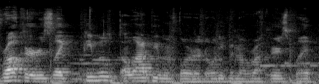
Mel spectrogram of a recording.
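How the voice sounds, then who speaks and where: A young woman with a notably low voice chats casually over breakfast, rambling along and leaning on "like" constantly. The room sounds roomy and echoey, with faint music playing behind her. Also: very fast. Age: young adult. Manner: rambling, heavy use of "like". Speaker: co-host. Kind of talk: casual chat while eating.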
